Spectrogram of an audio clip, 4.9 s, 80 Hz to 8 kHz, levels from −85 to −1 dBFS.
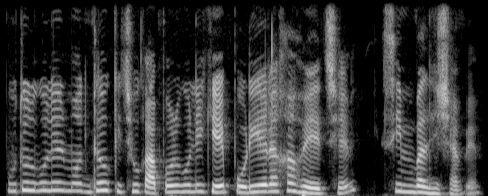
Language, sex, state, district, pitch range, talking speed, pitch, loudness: Bengali, female, West Bengal, Alipurduar, 230-300 Hz, 110 wpm, 265 Hz, -18 LUFS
